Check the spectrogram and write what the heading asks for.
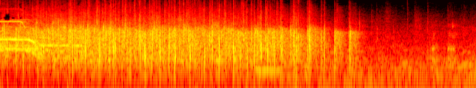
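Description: Audience applauding a dance performance, the clapping dying away about seven seconds in.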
